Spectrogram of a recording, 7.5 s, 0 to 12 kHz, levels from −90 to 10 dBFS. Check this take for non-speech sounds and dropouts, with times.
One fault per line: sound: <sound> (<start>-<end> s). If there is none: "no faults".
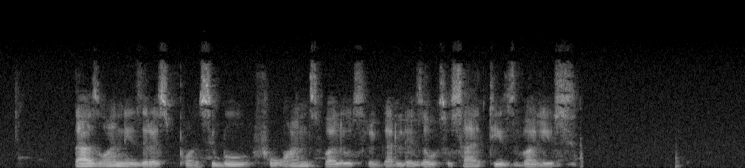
no faults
